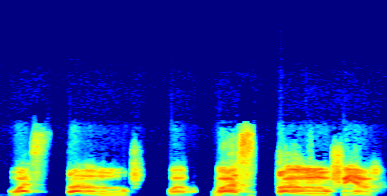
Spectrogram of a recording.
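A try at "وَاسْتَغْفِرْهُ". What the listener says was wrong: Jadi mulutnya nggak meringis, seperti bulat saja, sambil angkat pangkal lidah. Wastagh, wastaghfir.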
